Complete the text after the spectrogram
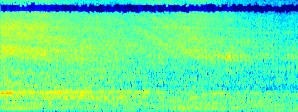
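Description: A motorcycle engine buzzes as the motorcycle rides past.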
